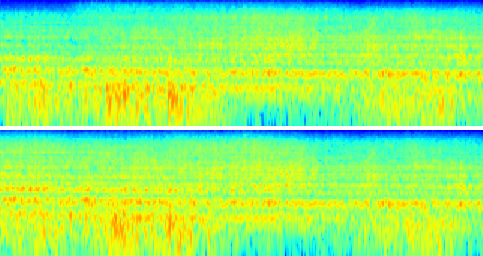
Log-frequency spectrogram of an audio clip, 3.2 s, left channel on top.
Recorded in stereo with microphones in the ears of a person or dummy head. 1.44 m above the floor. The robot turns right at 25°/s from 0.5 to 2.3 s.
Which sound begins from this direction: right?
A helicopter, at 0.0 s.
